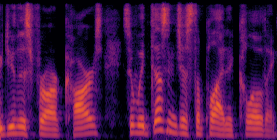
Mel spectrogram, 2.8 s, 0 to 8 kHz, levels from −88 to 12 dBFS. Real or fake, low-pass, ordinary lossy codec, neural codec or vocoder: fake; 7.2 kHz; Opus, 64 kbps; codec, 24 kHz, 3.1 kbps, DualCodec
